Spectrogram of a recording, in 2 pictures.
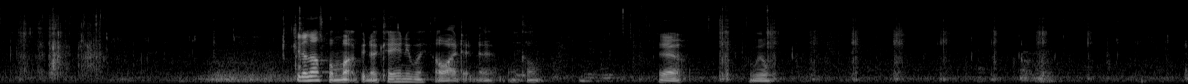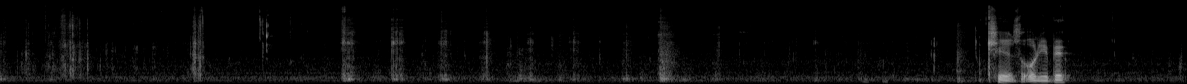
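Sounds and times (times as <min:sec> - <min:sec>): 
crunchy eating and chewing: 0:00.0 - 0:03.0, 0:06.2 - 0:21.8
speech: 0:03.0 - 0:05.5, 0:06.6 - 0:06.9, 0:07.5 - 0:07.9, 0:21.9 - 0:22.7.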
